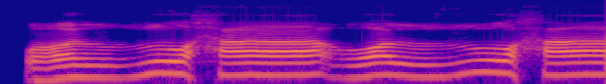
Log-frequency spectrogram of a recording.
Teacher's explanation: দাল হবে না, আর জ হবে না, ওর মাঝখানে হবে জ। জিভের কিনারা এবং উপরে মাড়ির দাঁতের গোড়ার সঙ্গে লেগে উচ্চারণ হবে জদের মাখরাজ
